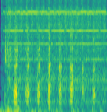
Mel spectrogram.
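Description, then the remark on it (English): A bell rings rapidly and steadily in a continuous, metallic trill of about nine quick strikes, loud, with no one speaking over it. “Saved by the bell there.”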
